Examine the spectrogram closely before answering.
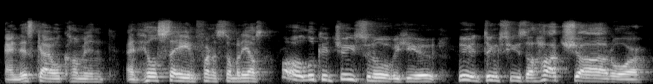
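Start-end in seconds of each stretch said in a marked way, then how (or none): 2.8-6.1 high-pitched mock of a jealous customer; needling the guy in a high mocking voice; mocking jeer. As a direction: jeer for an audience in a raised, put-on voice. Jealous customer jeering before others.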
